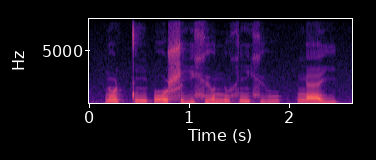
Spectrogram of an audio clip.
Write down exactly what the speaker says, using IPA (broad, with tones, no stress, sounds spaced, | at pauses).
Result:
ɾ õ˩˥ ʈ t ĩ˩ ʔ o˩˥ ʂ i˩˥ xʲ o˧ n u˩ x ɾ ĩ˩ xʲ u˩ | ŋ æ˧ j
